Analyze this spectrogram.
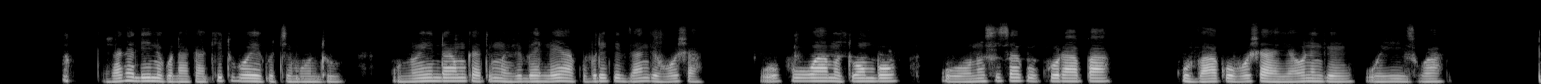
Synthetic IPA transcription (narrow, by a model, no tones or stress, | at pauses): ʐakaɗinikunakakitwojekutimuntʰu | uno̞e̞ndamukatimweʐibʱe̞ɮe̞jakuɓuɗikid͡zaŋɡe̞ɦo̞ʃa | wo̰puwamuto̞mbo̞ | ujo̞uno̞sisakukuɾapa | kub͡vakuɦo̞ʃajaune̞ŋɡe̞woiswa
